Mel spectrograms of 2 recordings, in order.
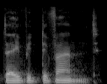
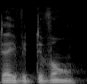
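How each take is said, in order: First: Devant is said with an English pronunciation. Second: Devant is said with a French pronunciation. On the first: This is how the magician himself would have said it. The speaker calls it right. "I think they pronounce it David Devant" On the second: This comes from the speaker's habit of speaking French. The speaker calls it wrong. "because I I'm good at French that I can't stop myself saying"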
